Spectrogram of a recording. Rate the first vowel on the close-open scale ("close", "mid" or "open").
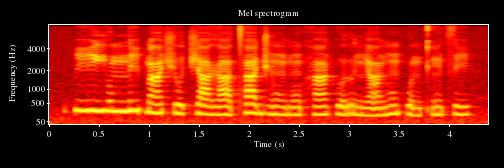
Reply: close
